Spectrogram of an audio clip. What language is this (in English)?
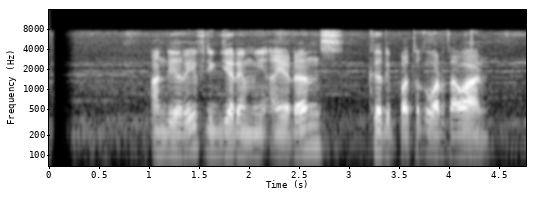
Sundanese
